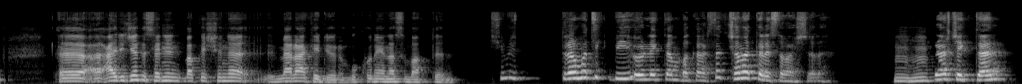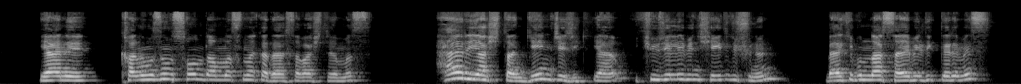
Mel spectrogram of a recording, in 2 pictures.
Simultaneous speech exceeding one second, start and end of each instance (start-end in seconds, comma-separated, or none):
none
